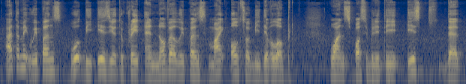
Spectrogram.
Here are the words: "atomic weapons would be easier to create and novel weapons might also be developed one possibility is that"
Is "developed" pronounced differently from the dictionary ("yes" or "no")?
no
